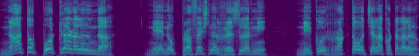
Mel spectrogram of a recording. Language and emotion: Telugu, angry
